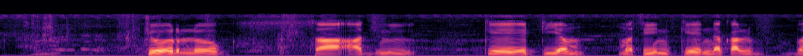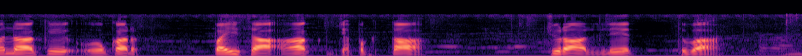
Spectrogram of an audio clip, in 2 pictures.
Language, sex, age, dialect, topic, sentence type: Bhojpuri, male, 25-30, Northern, banking, statement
